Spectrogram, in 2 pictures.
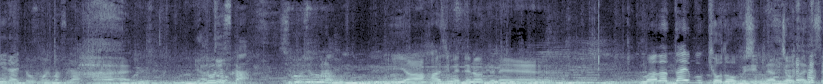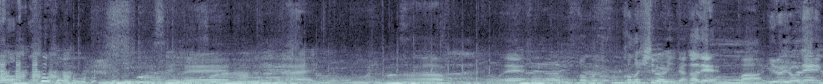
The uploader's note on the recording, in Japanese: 今回は全編、野外収録特集でお送りいたします！3月22日に長野県の下條村で行われた地域活性イベント「ローカルヒーロー大激突！」。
